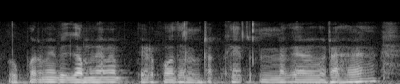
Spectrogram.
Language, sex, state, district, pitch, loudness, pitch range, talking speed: Hindi, male, Jharkhand, Ranchi, 105 Hz, -19 LUFS, 105-110 Hz, 180 wpm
